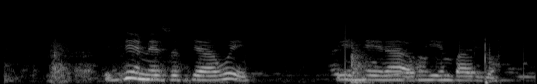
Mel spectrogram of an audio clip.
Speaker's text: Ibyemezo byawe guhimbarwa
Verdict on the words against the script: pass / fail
fail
